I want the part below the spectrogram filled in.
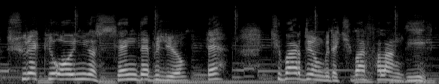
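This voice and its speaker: A man's voice: high voice, brisk, natural voice. An actor playing a lovesick, hot-headed young man who complains dramatically in a sitcom. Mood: furious. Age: young adult. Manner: dramatic, exaggerated, whiny outbursts. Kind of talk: TV sitcom acting. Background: background music.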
